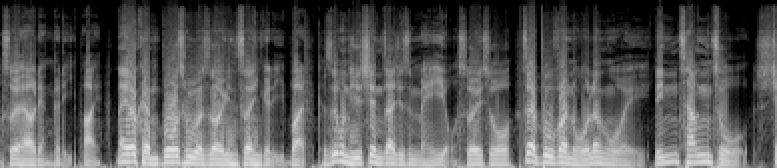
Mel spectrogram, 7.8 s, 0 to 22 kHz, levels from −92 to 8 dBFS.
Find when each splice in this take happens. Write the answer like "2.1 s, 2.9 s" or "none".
3.0 s

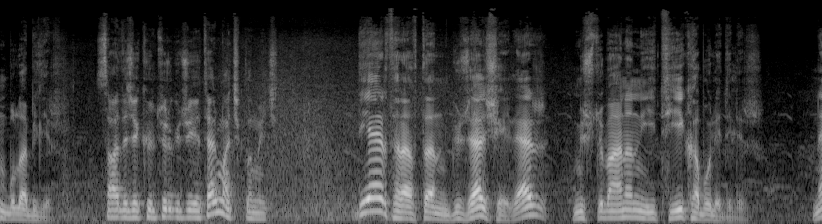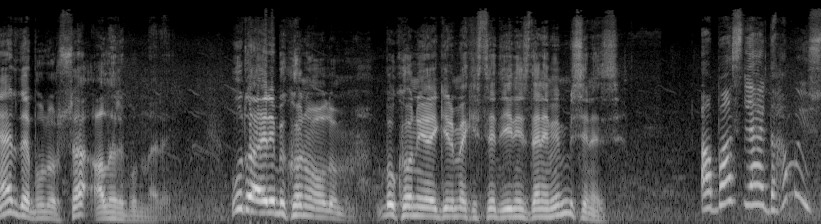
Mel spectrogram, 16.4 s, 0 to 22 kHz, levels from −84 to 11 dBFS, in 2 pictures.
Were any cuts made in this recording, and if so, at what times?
10.4 s

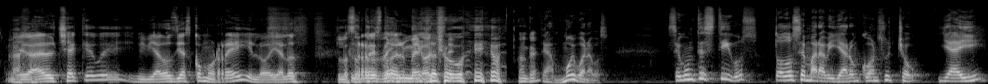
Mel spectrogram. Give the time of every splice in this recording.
5.1 s

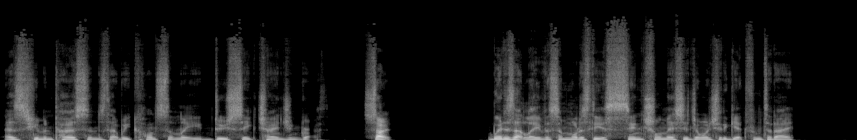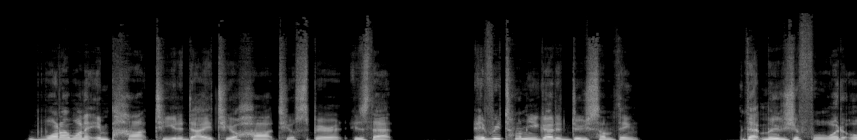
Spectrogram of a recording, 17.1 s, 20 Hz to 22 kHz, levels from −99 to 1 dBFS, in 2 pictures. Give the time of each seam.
11.3 s

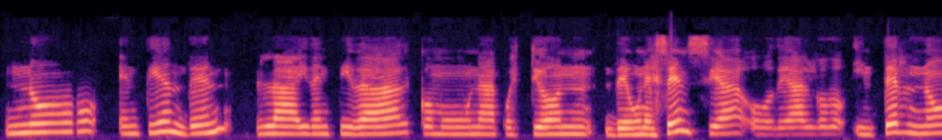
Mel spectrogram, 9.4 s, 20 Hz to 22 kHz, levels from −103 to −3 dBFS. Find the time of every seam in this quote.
8.5 s

